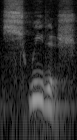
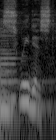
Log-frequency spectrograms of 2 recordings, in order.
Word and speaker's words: sweetest: um error uh pronounced it's also not she's Swedish when she's naked no it's sweetest and what that refers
